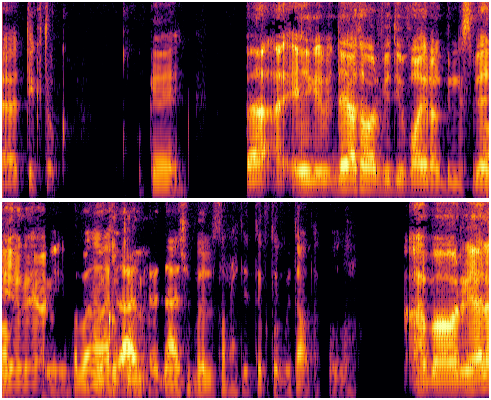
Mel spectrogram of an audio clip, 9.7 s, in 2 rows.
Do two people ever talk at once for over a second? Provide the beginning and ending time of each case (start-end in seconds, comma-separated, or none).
4.8-6.3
